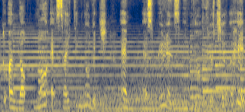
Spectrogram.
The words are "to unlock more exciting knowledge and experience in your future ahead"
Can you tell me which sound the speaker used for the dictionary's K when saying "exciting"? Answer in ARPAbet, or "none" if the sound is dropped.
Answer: K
